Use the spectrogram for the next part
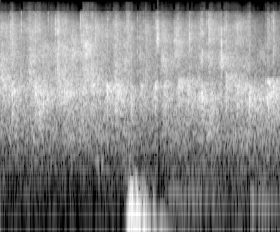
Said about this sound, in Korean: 이거는 박수 쳐야 되는데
